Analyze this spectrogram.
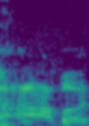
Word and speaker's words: ABBA: And I'll listen to Abba. Geez. Yeah. All right. I You have to pronounce it like a Midwesterner.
